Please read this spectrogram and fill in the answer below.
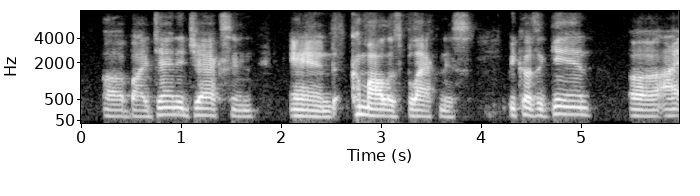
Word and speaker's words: Kamala: evidence of so people are making accusations against kamama Kamala right sorry y'all get mad when I mispronounce her name I don't know why but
